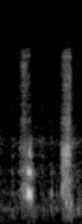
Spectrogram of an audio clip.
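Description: An adult imitates the whoop of whooping cough: two brief, tonal, moaning breath sounds in a quiet room.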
